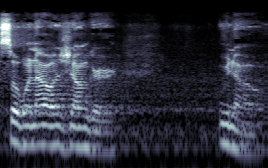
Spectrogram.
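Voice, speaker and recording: A man co-hosting a live chat, speaking in an earnest and measured way about personal struggles. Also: medium pitch, a bit bright, in a large hall, slight background noise. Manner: measured, heartfelt, speaks in long sentences. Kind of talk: earnest, reflective sharing.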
